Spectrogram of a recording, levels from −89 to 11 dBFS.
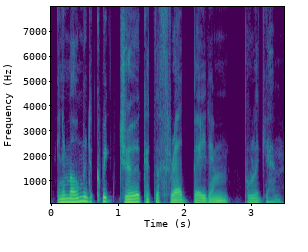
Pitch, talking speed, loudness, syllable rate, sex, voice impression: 110 Hz, 220 wpm, -18 LUFS, 5.1 syllables/s, male, very masculine, adult-like, soft, slightly muffled, sincere, very calm, slightly sweet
